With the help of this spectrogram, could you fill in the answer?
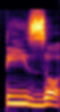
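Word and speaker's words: tease: हैं तो टीज करना टीज ज उच्चारण है एका टीस नहीं बोलेंगे टीज करना यानी किसी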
